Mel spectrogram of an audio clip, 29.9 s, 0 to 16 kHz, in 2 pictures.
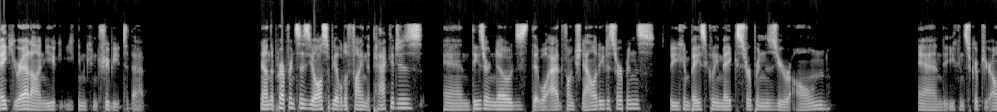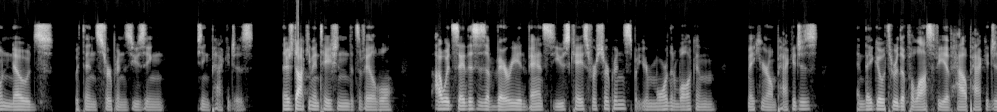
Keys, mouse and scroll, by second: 0.0 click, 2.6 ctrl+space, 5.1 click, 29.7 click.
